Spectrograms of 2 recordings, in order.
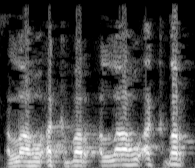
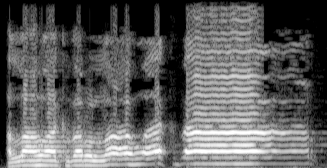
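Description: First: The vowel after the b is kept short. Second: The vowel after the b is drawn out long. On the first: It means God is greatest. The speaker calls it right. "فليزم الله أكبر الله أكبر هكذا" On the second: It turns the word into a plural meaning drums. The speaker calls it wrong. "مد الألف بعد الباء"

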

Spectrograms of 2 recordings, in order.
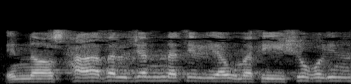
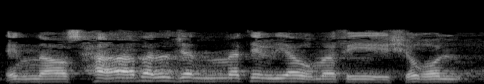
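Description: First: The speaker continues without stopping after the word. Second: The speaker stops after the final word. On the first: The people of Paradise are busy with enjoyment. The speaker calls it right. "فلا بد تصل ولا تقف" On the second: The people of Paradise are busy with toil. The speaker calls it wrong. "ويسكتوا. السكتة دي ليست جيدة"

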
